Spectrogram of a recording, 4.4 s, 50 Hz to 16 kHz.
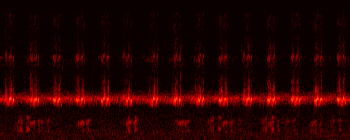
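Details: Nighttime crickets in a valley bottom at the Pozo Night Tree, recorded on a Nikon D7100: sharp, high chirps at a brisk regular pace, about three and a half per second, over scattered lower frog croaks.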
